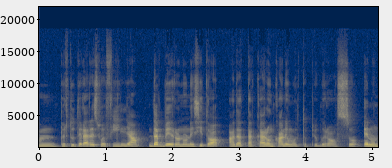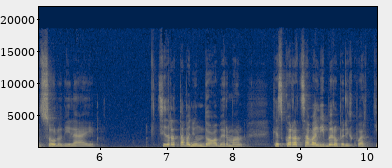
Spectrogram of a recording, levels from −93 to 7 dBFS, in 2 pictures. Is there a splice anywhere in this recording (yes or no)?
no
